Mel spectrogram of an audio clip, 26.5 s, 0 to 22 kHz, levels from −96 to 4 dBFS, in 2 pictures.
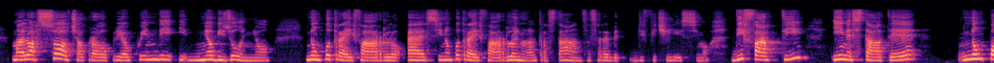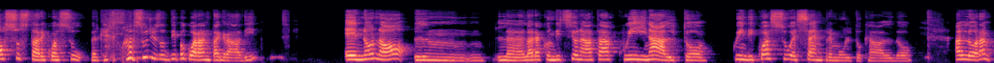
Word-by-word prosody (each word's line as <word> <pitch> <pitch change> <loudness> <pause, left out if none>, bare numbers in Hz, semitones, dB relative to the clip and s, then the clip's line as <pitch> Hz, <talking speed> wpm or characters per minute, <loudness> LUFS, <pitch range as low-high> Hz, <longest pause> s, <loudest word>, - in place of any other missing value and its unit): ma 235 +1 +4
lo 265 - +4
associa 255 -4 +1
proprio. 195 0 -5
Quindi 240 +1 -2
i 215 -2 -8
ne 210 +4 +2
ho 250 - +3
bisogno, 190 -5 -4 0.4
non 235 0 +4
potrei 225 -7 -1
farlo. 190 0 -1
Eh 205 -1 0
sì, 200 +2 -7
non 220 0 0
potrei 225 -7 -2
farlo 185 +3 -3
in 205 - -1
un'altra 180 +1 -9
stanza, 190 0 -7
sarebbe 185 -2 -10
difficilissimo. 190 -1 -13 0.3
Difatti, 255 - +2 0.4
in 255 +1 +5
estate 220 +3 -1 0.6
non 280 +4 +5
posso 275 +1 +3
stare 235 -8 +1
quassù, 220 0 -3
perché 200 +2 -5 0.2
quassù 345 +4 +3
ci 340 -5 -2
son 265 -4 -5
tipo 285 +2 -2
40 225 -4 +5
gradi 190 - -4 1.2
e 250 0 +9
non 270 +4 +3
ho 260 +4 +4
l 210 - -1
mhmm, 185 -3 -6
l 205 - -4
l'aria 205 +3 +1
condizionata 230 +1 0
qui 250 -1 0
in 230 +2 +2
alto, 195 -4 +2 0.2
quindi 235 -4 -2
quassù 290 +2 -1
è 240 - +1
sempre 220 -3 -1
molto 180 -1 -10
caldo. 165 -1 -10 0.5
Allora 255 0 +3
215 Hz, 120 wpm, -20 LUFS, 190-250 Hz, 1.2 s, e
